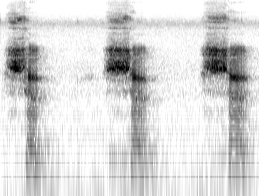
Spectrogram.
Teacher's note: lidah paling pangkal dekat kerongkongan itu disempitkan supaya bisa menghasilkan suara yang tipis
